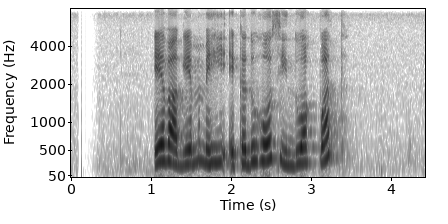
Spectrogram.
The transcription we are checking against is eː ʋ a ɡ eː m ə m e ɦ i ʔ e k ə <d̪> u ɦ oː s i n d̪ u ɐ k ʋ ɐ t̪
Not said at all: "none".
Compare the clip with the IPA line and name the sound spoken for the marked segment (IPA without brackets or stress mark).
d̪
